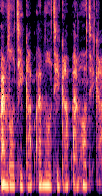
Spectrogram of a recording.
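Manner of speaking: hushed, quiet, high little whisper under breath. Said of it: "Quietly whispering it".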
